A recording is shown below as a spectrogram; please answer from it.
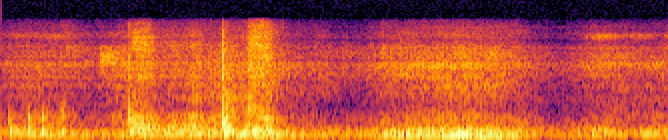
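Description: Faint handling noise, a few light clicks and scrapes, as a multimeter probe is moved to a new test point on a TV circuit board.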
